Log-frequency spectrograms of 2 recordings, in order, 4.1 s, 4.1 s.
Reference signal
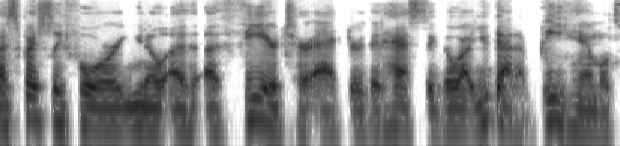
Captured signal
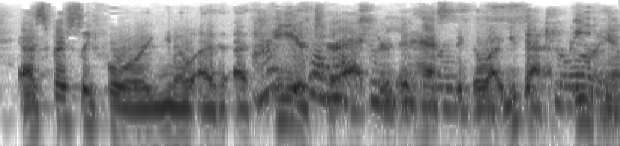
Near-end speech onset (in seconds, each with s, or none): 1.7 s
